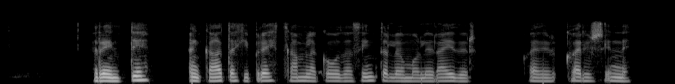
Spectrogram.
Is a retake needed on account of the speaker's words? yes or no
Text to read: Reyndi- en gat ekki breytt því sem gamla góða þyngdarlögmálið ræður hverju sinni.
yes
